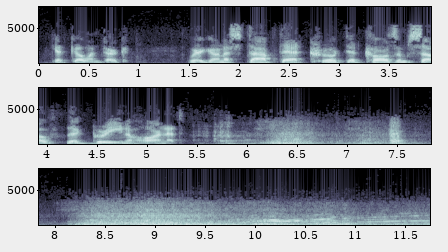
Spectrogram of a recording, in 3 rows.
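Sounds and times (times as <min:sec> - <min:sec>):
speech: 0:00.2 - 0:06.0
car pulling away into the street: 0:05.7 - 0:11.7.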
